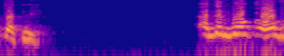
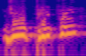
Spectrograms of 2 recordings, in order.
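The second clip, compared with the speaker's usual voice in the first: indignant echo; 5 semitones higher than usual. Retold or imitated. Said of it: "I, I said".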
